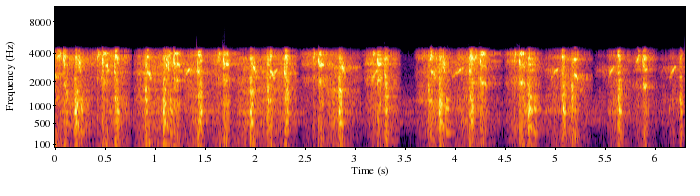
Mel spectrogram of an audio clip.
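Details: Peregrine falcon at Wołomin during a morning meeting and mating, giving harsh, rasping calls in rapid series of about four notes a second, continuing steadily with brief pauses.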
